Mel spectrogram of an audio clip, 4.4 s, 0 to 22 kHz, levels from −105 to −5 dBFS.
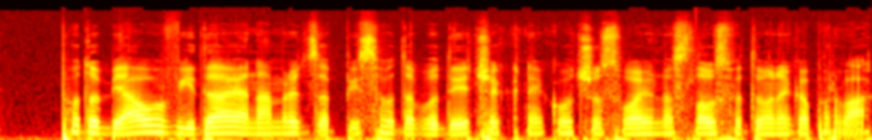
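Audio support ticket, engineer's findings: Bit error spike at 3.48 s in the speech. One sharp, bright tick, about -18 dBFS, a single sample, nothing to do with the surrounding audio. Looks like one flipped bit in memory or on a digital link: the sample value jumps by a power of two, then snaps straight back. That's why it's so short and broadband. Worth checking the link or buffer handling.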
